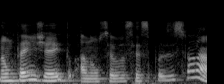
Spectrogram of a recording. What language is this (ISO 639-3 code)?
por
